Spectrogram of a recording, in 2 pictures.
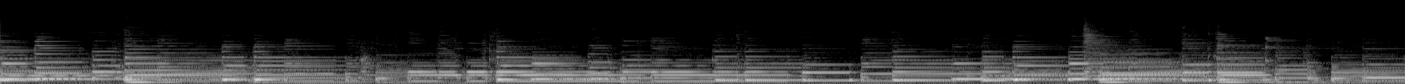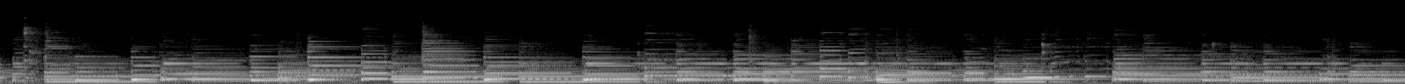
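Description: Solo classical nylon-string guitar played fingerstyle: a steady flow of plucked melody notes over a moving bass line.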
